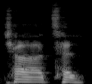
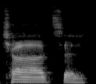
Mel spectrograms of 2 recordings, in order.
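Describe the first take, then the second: First: The second syllable has a strong puff of air. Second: The second syllable has no clear puff of air. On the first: "ça veut pas dire qu'on doit faire cha, tsel" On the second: "la deuxième, du coup, elle n'est pas forcément expirée"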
